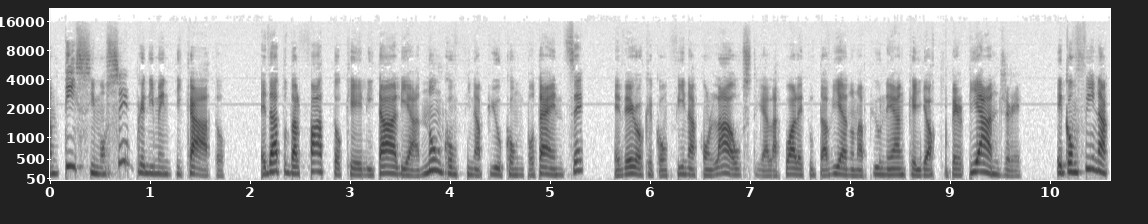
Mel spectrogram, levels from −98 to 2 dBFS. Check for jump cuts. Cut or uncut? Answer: cut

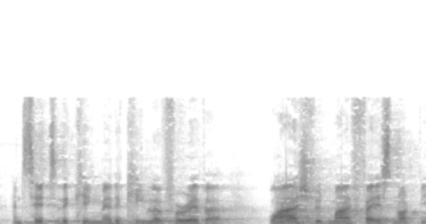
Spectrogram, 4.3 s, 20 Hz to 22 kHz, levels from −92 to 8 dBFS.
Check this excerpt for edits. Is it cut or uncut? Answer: uncut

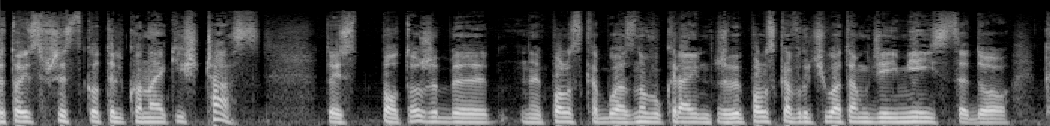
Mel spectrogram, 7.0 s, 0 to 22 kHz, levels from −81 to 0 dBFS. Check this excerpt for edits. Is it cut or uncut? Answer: cut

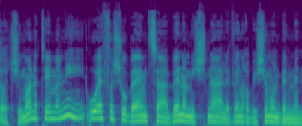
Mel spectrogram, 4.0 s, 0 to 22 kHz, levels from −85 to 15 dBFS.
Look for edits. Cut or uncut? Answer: uncut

